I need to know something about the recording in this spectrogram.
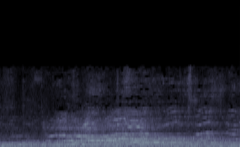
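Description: A high-pitched, drawn-out shout rises over the hall's crowd noise about half a second in and holds, wavering in pitch, for over a second.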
